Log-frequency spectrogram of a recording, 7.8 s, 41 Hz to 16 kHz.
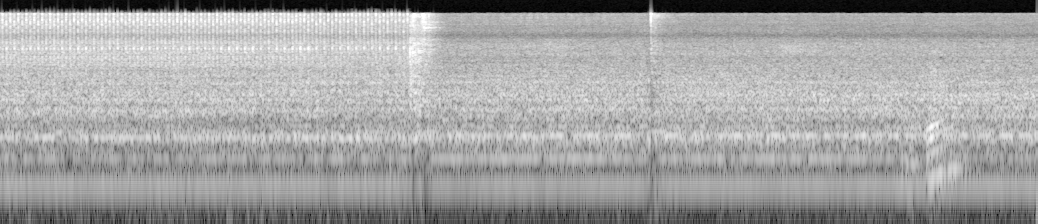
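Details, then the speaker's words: Bell & Howell Autoload 8mm/Super 8 projector left running after use to ventilate and cool the very hot bulb for about 5 minutes: even steady motor hum, constant airy tone, no rattles or speed wobble; normal cooling fan. "Lo vamos a dejar un rato así que esté ventilándose, como dije, ya que la bombilla alcanza temperaturas muy extremas, muy altas."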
